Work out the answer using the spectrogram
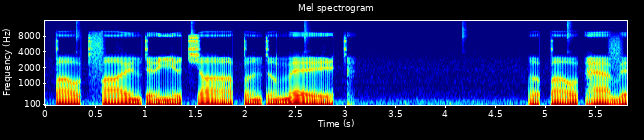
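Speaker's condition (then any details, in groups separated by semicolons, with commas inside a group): Amyotrophic lateral sclerosis; bulbar onset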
